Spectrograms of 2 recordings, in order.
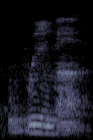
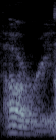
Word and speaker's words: Arima: I just said Arima. It's Arima. Arima, yeah. I was like, I missed a syllable there.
